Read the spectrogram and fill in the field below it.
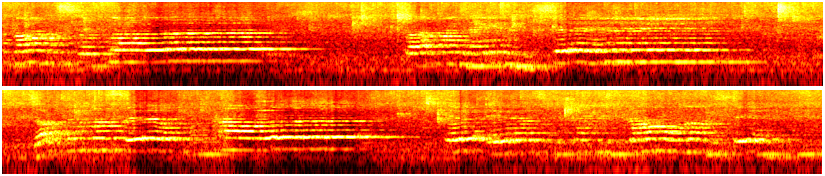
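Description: A steady hiss of shower water runs continuously underneath a woman singing her new song in the shower, the spray constant and fairly loud behind her voice throughout.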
